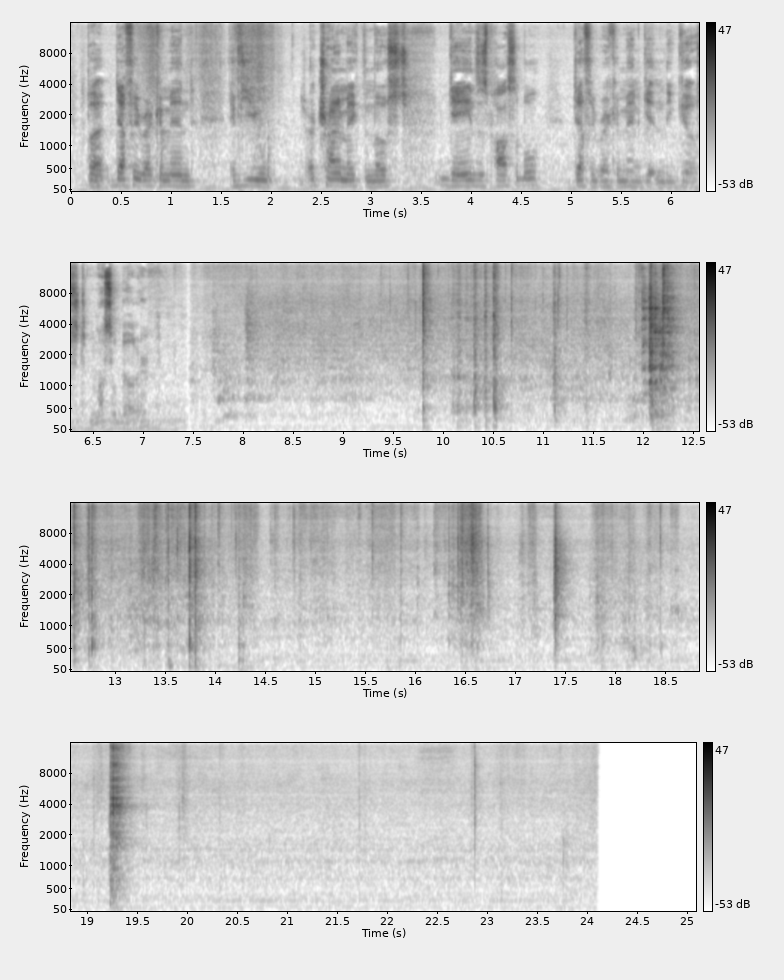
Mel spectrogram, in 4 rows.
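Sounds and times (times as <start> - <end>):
dishes clattering and clinking: 11.9 - 12.8.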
